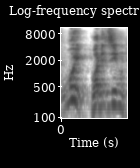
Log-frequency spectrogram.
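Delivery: high, rattled, panicked voice, blurted out. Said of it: "you start panicking".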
